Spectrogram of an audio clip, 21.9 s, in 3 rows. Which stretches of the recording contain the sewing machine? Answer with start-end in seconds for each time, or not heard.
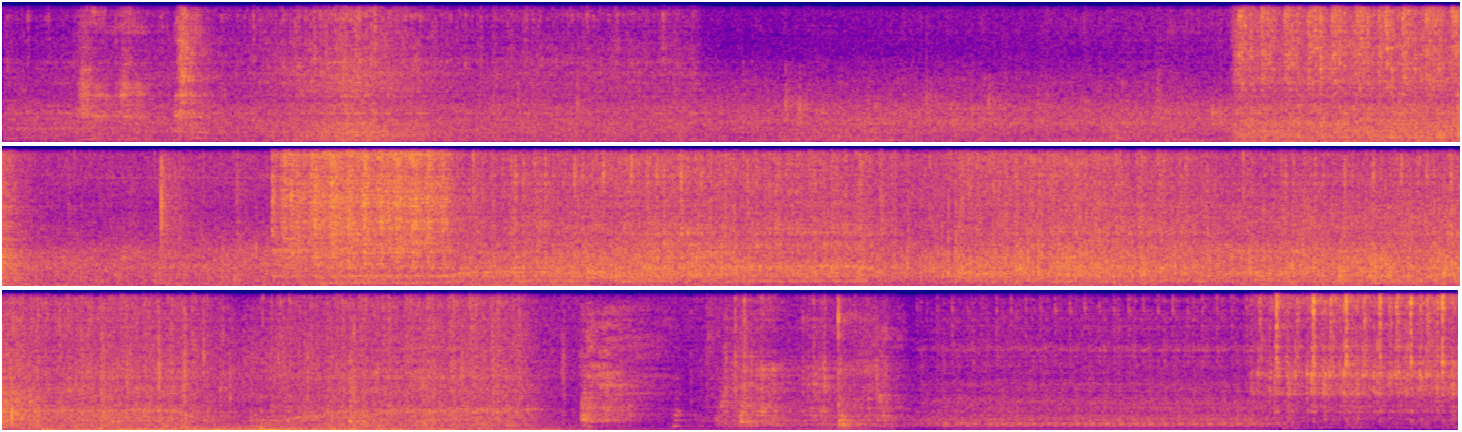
0.0-3.5, 6.1-21.8.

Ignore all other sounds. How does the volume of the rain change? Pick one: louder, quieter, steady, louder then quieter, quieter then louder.
louder.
